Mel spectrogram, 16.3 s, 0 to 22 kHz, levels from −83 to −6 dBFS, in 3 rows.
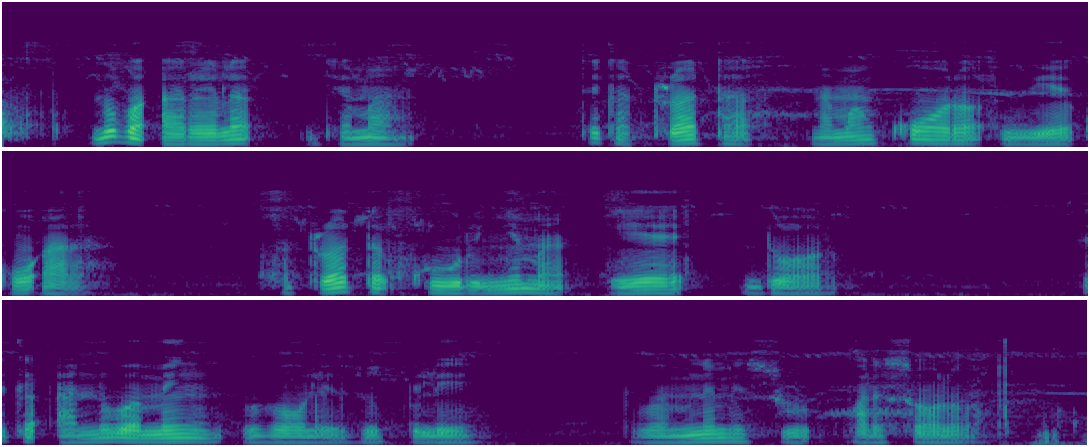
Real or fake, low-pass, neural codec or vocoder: real; 7.2 kHz; none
